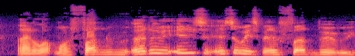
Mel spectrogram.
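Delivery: very high, stretched speech through a yawn. Recommending a film to viewers, yawning while talking. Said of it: "Excuse me, I'm yawning".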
